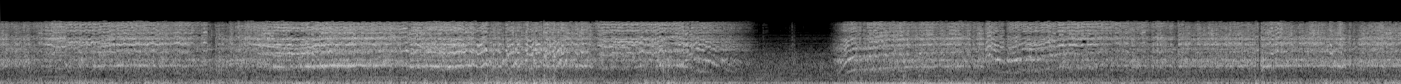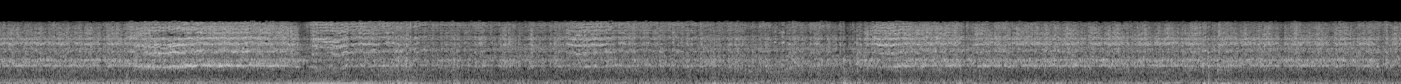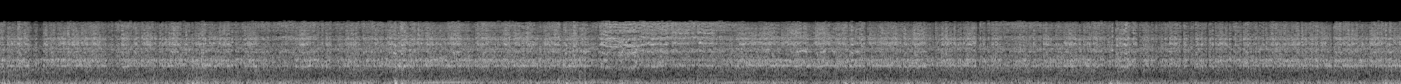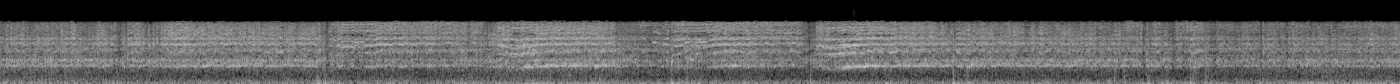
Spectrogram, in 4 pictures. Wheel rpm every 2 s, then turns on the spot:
220, 220, 230, 150, 120, 190, 230, 230, 220, 230, 230, 230, 230, 230, 230, 230, 230, 230, 230, 230, 230, 230, 230, 220, 220, 220, 230, 230.
none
